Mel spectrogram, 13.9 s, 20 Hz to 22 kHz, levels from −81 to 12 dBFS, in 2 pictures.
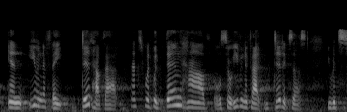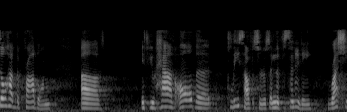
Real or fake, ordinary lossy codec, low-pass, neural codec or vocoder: fake; MP3, 32 kbps; 7.2 kHz; codec, 24 kHz, 1.2 kbps, DualCodec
